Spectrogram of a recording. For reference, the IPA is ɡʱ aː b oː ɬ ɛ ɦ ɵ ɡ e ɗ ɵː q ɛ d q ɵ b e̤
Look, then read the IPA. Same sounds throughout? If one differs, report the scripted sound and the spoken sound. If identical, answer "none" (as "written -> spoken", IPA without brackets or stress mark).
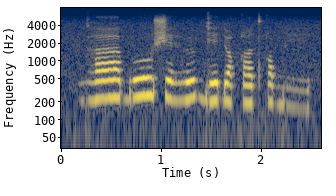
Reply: ɬ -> ʃ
